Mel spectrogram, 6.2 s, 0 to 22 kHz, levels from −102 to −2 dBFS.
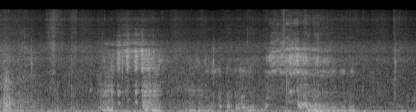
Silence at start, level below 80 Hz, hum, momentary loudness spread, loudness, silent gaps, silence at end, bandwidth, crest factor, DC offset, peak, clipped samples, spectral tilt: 0 s; -46 dBFS; none; 16 LU; -38 LUFS; none; 0 s; 15 kHz; 22 dB; under 0.1%; -18 dBFS; under 0.1%; -3.5 dB/octave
